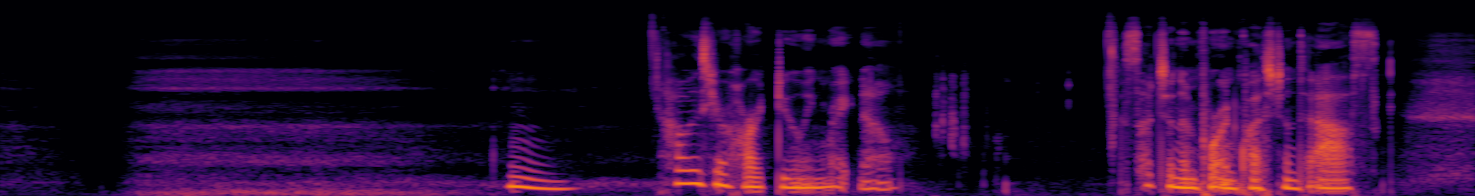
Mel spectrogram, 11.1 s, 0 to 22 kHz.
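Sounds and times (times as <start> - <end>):
breathing in and out through nose: 1.0 - 3.6, 10.6 - 11.0
speech: 3.8 - 4.1, 5.0 - 6.8, 8.4 - 10.4.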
